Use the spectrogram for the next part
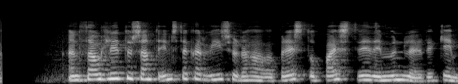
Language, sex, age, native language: Icelandic, female, 40-49, Icelandic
